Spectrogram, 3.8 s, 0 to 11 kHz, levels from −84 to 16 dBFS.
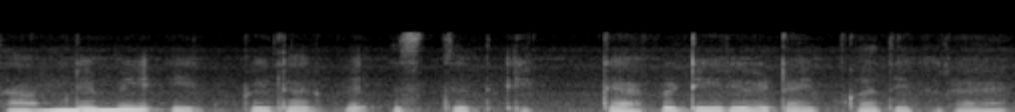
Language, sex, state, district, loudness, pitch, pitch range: Hindi, female, Arunachal Pradesh, Lower Dibang Valley, -14 LUFS, 245 Hz, 235-265 Hz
